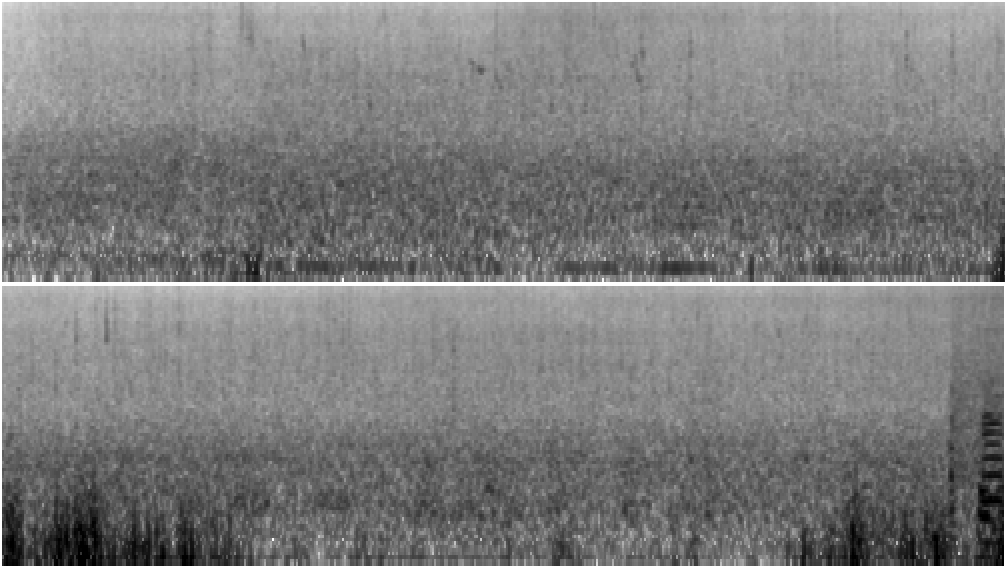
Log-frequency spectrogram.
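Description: Outdoor ambience: a steady, even hiss, with low rumbles of wind on the microphone about ten seconds in and again near the end.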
